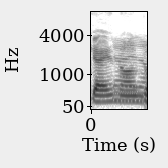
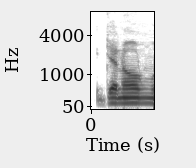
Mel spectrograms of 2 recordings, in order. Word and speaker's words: Gagnon: No, you said Gainon, but I want to say Duganon. – Ganon. Yeah, Ganon. It's G-A-G-N-O-N. Gagnon. – Let's call him Gagnon. – All right. So Gagnon was disqualified.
